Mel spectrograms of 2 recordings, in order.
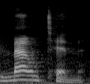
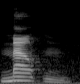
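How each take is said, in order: First: The middle t sound is clearly pronounced. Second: The middle t sound is dropped. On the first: This is how some other people say it. "Some people say mountain, and I that might be more accurate" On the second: This is how people from the speaker's region say it. "we take some of those consonants out"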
